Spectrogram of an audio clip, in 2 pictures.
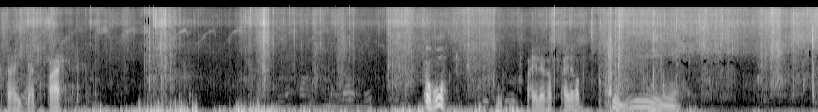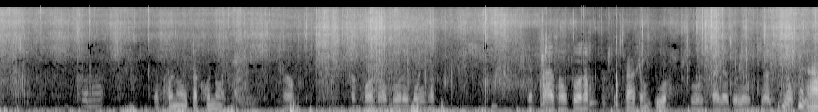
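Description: Dry straw rustles and crackles as hands push through it.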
